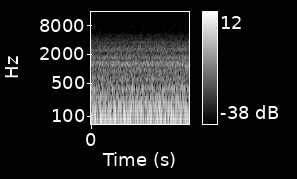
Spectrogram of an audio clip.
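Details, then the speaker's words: 2002 Ford F-250/F-350 7.3 Power Stroke diesel after repair of a rubbed-through 115V right-bank injector feed wire, valve cover gasket and connector: starts after key-on glow plug cycle, steady even idle with dense low clatter, no misses. "key on glow plug cycle that's much better"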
